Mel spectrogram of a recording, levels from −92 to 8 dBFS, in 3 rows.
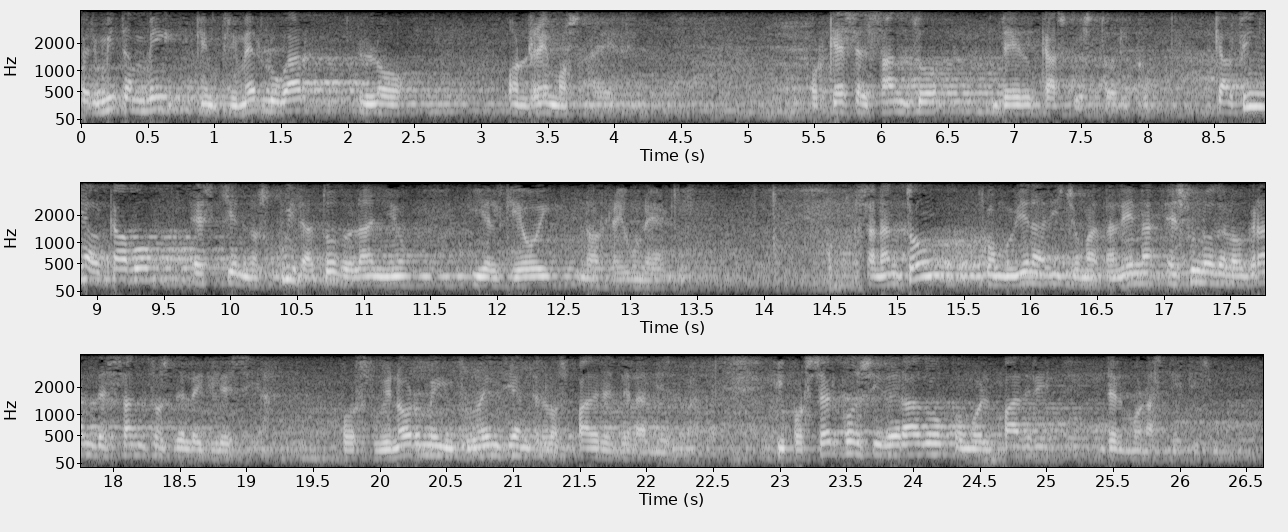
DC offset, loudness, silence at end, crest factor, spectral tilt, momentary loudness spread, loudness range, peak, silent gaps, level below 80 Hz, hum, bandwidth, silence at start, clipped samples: under 0.1%; -13 LUFS; 0 s; 14 dB; -10.5 dB/octave; 13 LU; 4 LU; 0 dBFS; none; -52 dBFS; none; 4 kHz; 0 s; under 0.1%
